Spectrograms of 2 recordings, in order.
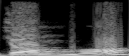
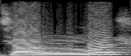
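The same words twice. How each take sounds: First: The n becomes m, giving a doubled m. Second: The n and m are both pronounced separately. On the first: The speaker calls it wrong. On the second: The speaker calls it right.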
